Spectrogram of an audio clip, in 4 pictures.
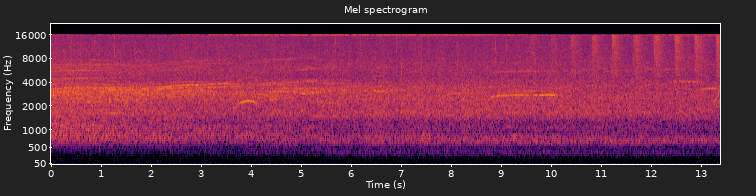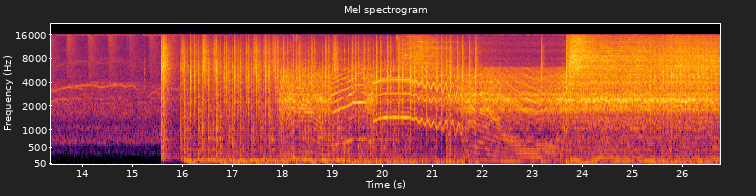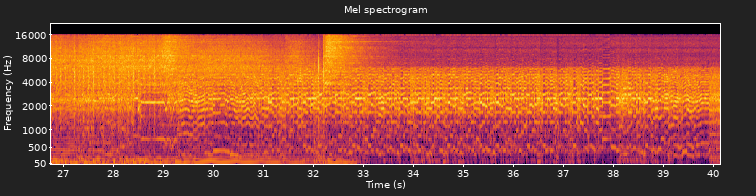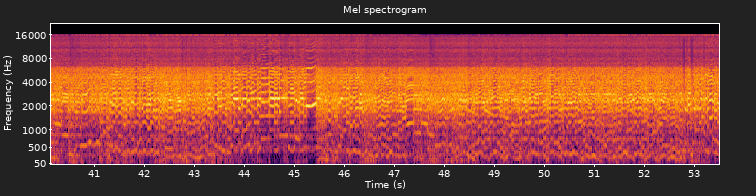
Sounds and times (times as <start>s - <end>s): Tapping (guitar technique): 16.1s - 22.4s.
